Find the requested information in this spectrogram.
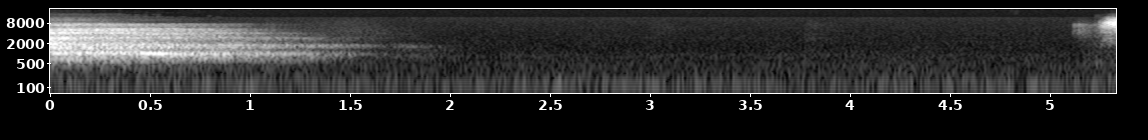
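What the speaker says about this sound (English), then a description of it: "Take a nice deep inhale. And exhale through the mouth." A deep, breathy exhale through the mouth during a relaxed yoga cool-down, soft and airy, fading out over about two seconds into near silence, with a faint new breath starting at the very end.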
